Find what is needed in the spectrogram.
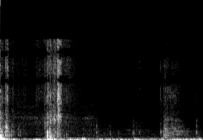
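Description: Plastic degreaser jug and spray bottle being handled on cardboard: a sharp knock right at the start, a second lighter knock about half a second in, then soft rustling and bumping.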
